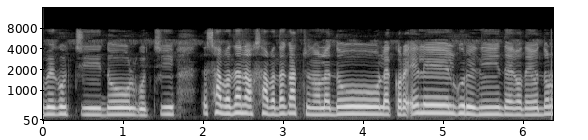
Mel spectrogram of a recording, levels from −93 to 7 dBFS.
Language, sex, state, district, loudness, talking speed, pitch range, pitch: Chakma, female, Tripura, Dhalai, -15 LUFS, 140 wpm, 215-245 Hz, 225 Hz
